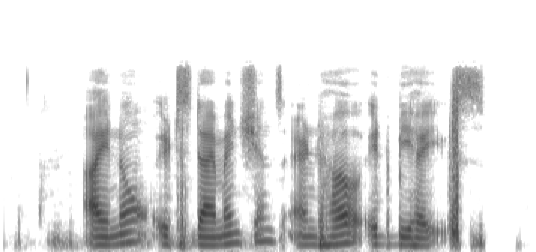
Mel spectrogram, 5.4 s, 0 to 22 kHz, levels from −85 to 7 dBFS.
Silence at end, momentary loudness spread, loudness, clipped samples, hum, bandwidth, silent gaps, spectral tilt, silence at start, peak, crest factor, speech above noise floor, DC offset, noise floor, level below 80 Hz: 0.55 s; 10 LU; -24 LUFS; under 0.1%; none; 7.8 kHz; none; -5 dB/octave; 0.5 s; -2 dBFS; 22 dB; 26 dB; under 0.1%; -50 dBFS; -62 dBFS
